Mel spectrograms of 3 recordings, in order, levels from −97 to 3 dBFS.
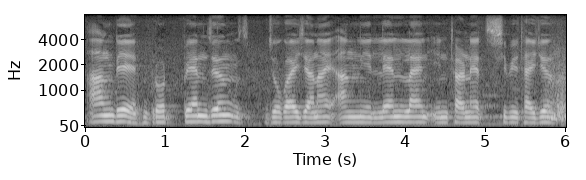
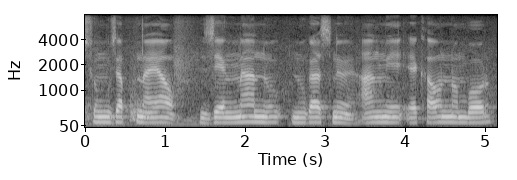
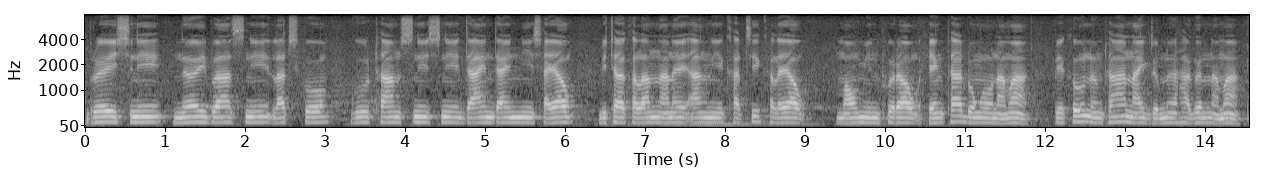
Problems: constant background noise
